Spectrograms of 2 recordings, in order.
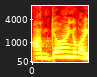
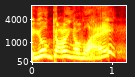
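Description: First: Said in the usual way. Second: Loud, high incredulous question; panicked disbelief. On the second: Acted. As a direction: echo it back aghast, rising at the end. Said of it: "I wanted you to kind of feel the panic".

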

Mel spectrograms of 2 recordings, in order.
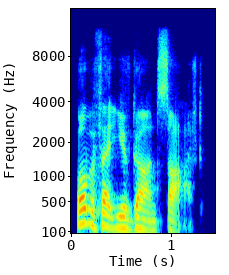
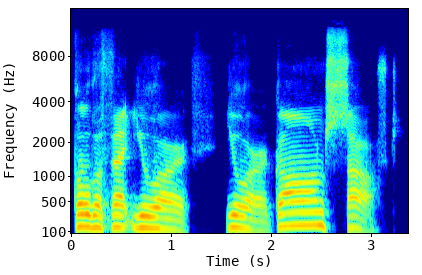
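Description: First: Easy, open-mouthed villain line, lightly voiced; Cad Bane as he should sound. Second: Slow, halting words with teeth shut; mock Cad Bane. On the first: Fan correcting the villain's delivery, calm and controlled. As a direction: say the threat calmly, teeth unclenched. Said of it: "that's not how you sound". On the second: Fan showing how the actor got it wrong, teeth shut. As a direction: imitate a villain straining through clenched teeth. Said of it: "Talking with your teeth shut".

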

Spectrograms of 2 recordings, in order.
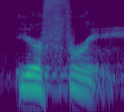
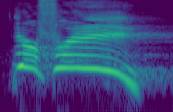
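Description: First: Soft, quiet, gentle release; God softly granting freedom; tender reassurance. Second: Much higher, louder gleeful yell; a hammed-up cry to a room of toddlers; mock shout. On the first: Acted. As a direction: tell them gently they're free. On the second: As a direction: fling the door open and holler it. Opening kindergarten door, shouting.

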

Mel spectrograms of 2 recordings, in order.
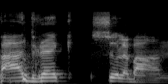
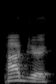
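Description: First: Slow, hammy fake Irish accent; bad Irish accent. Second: Mock Irish accent; Irish accent, light touch. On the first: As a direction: ham up a bad Irish brogue. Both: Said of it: "That was a really bad Irish accent".

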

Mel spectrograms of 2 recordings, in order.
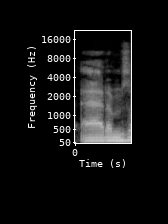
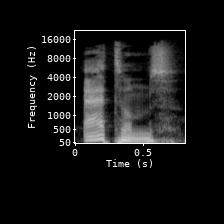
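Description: First: "Adams" said as the name Adams, with a d sound; wrong name. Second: "Atoms" said with a t, like atomic; slower, careful "Atoms" as the fix; corrected name. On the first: Retold or imitated. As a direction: misspoken "Adams" before correcting to "Atoms". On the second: Shown as a demonstration. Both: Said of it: "not Adams".

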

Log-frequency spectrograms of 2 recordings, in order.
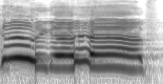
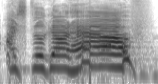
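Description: First: Mock wail, high, loud and drawn out; whining pessimist. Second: Mock-delighted shout, high and fast; upbeat optimist. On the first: Preacher acting the half-empty people, loud mock wail. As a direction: bawl it slowly as a hammed-up complaint. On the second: Preacher acting the half-full people, elated shout. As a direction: crow it loud, high and quick. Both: Contrasting two outlooks on same glass.

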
